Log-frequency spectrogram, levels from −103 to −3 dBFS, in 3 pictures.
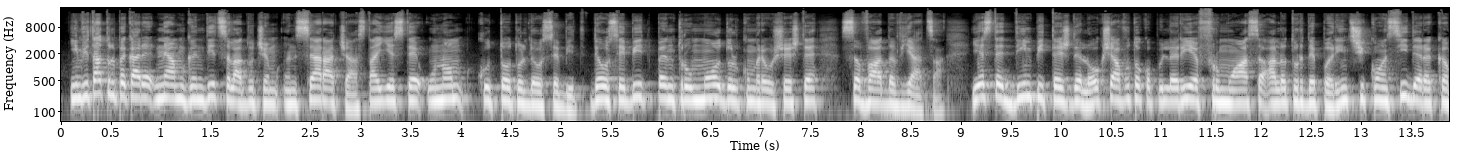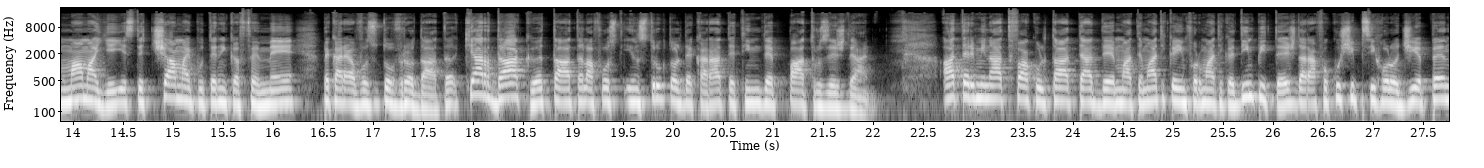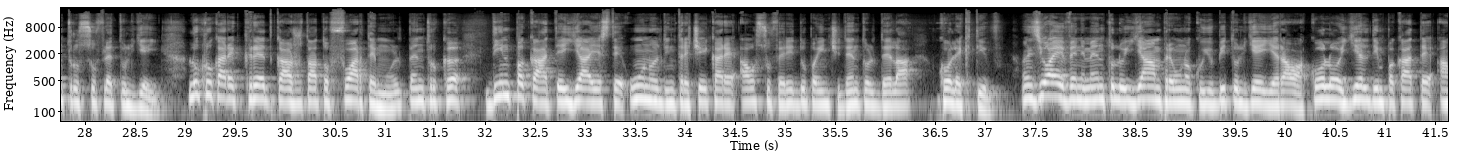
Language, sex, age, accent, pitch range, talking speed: Romanian, male, 20-39, native, 150-180 Hz, 175 wpm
